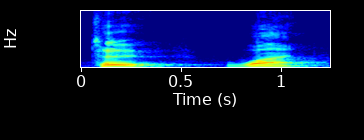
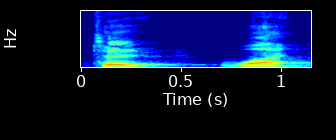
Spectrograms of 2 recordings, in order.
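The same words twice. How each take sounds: The two takes are said the same way.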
